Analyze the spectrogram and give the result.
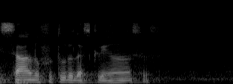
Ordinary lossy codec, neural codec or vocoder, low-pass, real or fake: none; none; 7.2 kHz; real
